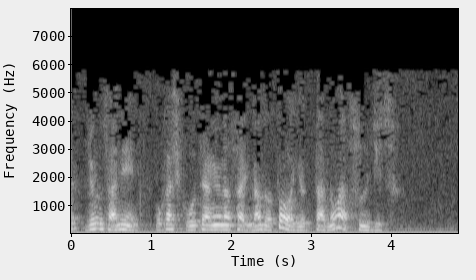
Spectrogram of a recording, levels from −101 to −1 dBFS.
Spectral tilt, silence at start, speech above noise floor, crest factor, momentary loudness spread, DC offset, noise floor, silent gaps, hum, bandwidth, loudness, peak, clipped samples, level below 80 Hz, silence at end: -9.5 dB/octave; 0 s; 24 dB; 16 dB; 9 LU; 1%; -47 dBFS; none; none; 6 kHz; -23 LUFS; -8 dBFS; under 0.1%; -48 dBFS; 0.2 s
